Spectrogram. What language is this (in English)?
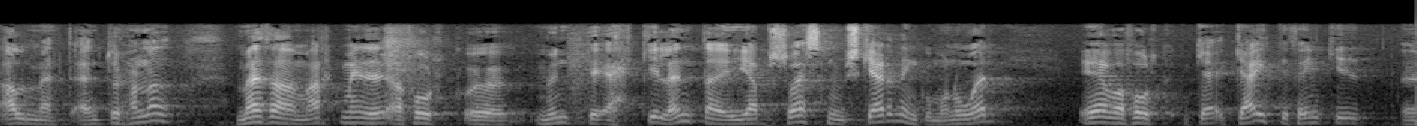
Icelandic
